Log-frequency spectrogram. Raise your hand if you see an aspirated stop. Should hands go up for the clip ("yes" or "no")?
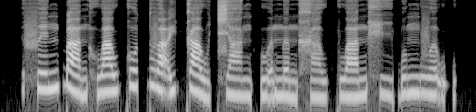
no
